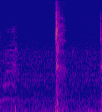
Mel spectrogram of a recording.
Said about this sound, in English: This kitty's so loud.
